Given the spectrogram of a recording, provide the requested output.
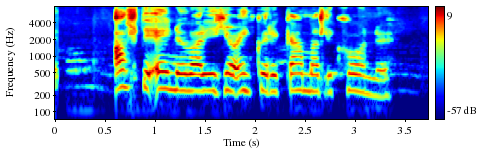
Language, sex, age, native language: Icelandic, female, 15, Icelandic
